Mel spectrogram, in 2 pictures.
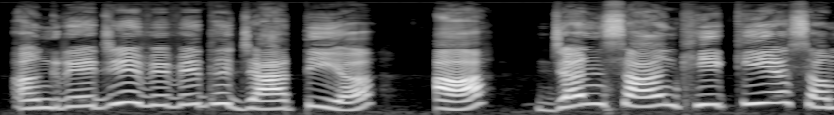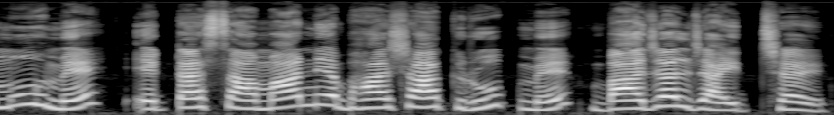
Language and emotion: Maithili, neutral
